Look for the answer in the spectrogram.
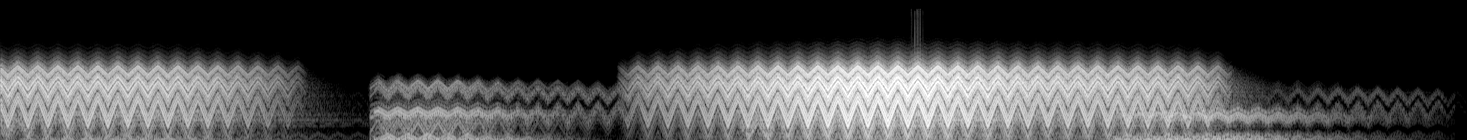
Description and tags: Sounds a bit like a sound effect from space invaders.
